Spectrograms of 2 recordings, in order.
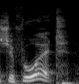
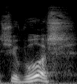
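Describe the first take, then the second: First: The word ends with a t sound. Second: The word ends with an s sound. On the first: "with a T" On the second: "if you use the S sound for the te"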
